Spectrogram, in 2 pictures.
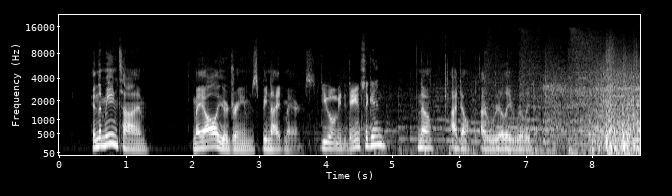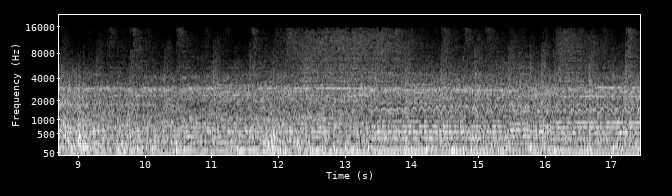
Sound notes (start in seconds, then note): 8.0 lightning strikes; 11.9 spooky rock music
